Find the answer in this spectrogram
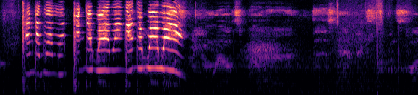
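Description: A child's high-pitched squealing voice without words, held for about a second and a half and then falling off. Fainter rustling follows.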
